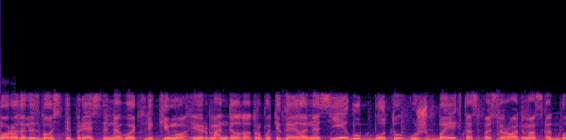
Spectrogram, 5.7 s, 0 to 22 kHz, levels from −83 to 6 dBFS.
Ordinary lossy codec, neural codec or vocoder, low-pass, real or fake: Opus, 32 kbps; none; 7.2 kHz; real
